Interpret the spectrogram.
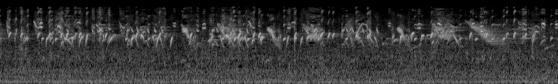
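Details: Singing European goldfinch from a vocal exercise recording: dense, unbroken run of bright, tinkling twitters and quick chirped notes with little variation in loudness throughout.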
